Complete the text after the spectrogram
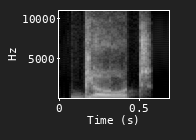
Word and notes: gloat: Indian

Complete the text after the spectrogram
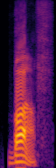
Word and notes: buff: American English

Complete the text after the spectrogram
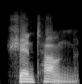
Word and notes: shantung: American English

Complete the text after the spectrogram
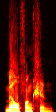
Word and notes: malfunction: American English

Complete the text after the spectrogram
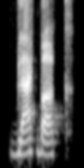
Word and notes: blackbuck: Indian

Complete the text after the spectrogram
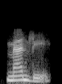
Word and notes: manly: Indian

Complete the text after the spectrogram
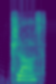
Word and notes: cloth: Indian

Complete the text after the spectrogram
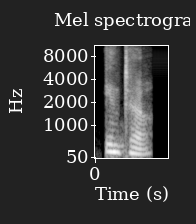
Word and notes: inter: Indian

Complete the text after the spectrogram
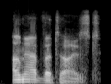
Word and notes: unadvertised: British English

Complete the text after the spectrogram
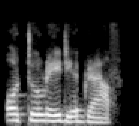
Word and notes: autoradiograph: Indian

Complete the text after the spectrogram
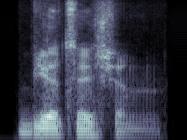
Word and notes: beautician: British English

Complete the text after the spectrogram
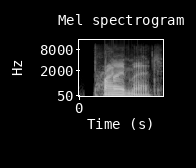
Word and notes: primate: American English

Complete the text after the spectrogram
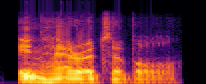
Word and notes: inheritable: British English

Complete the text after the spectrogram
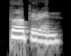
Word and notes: purpurin: Indian

